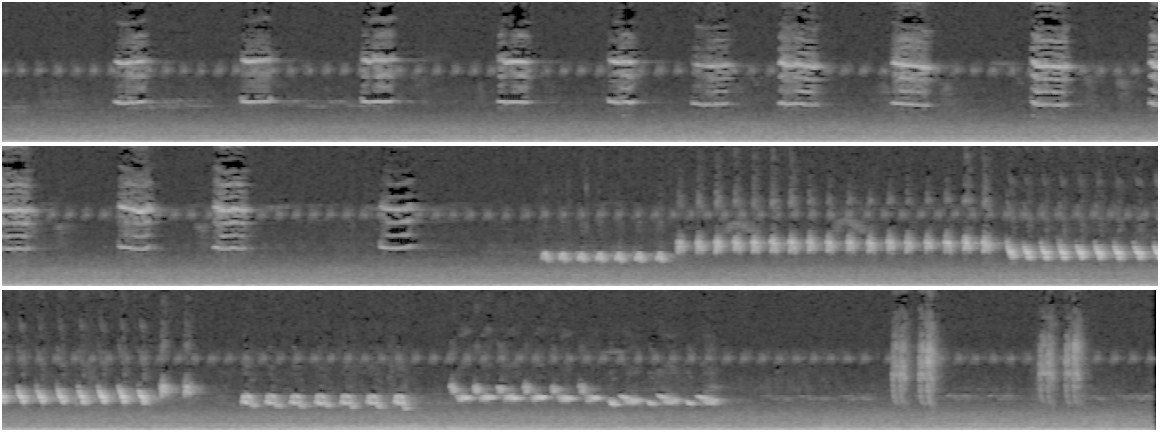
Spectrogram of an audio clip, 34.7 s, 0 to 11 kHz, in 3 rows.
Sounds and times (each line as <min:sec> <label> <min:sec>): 0:01.2 Mockingbird song 0:04.1
0:06.1 Mockingbird song 0:09.6
0:10.3 Mockingbird song 0:12.0
0:12.8 Mockingbird song 0:14.1
0:17.0 Mockingbird song 0:30.4
0:31.6 Mockingbird song 0:34.6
